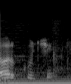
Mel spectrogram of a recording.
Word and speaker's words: Orkut: Orkuchi se escribe con T y en Brasil Orkuchi. Se pronuncia Orkuchi.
